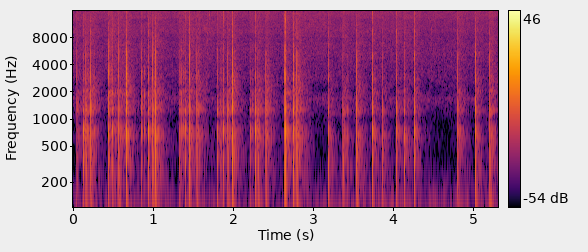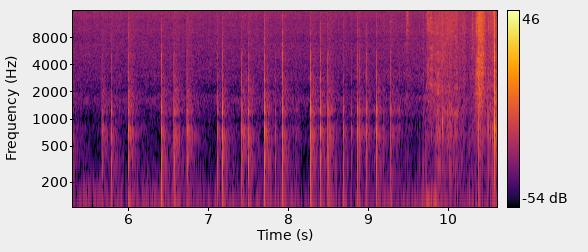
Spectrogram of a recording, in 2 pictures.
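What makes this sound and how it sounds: A black hardcover notebook with an elastic band lies flat and is tapped with the fingertips, making a quick, uneven run of short, dry taps with a low, dull body and almost no ring. The taps go on steadily throughout, and a brighter, brushing scratch comes in near the end.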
